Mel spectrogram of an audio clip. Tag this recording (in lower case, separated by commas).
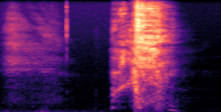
sneeze, respiratory sounds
